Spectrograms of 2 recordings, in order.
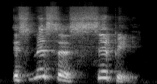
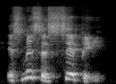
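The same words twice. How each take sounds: First: "It's Mississippi" said slower and weighted, landing hard on "Mississippi" with a falling close; emphatic echo of "It's Mississippi", stressing "Mississippi" with a heavy fall; slow emphatic repeat. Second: Said in the usual way. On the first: Real, not acted. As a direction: drag out "It's Mississippi" in exasperated disbelief. Repeats town name in disbelief.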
